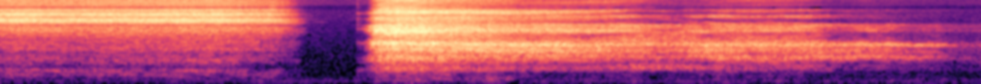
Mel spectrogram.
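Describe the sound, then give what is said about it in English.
Two deep breaths, each a long airy rush: the first lasts about a second and a half before a short silence, and the second is longer, starting strongly and slowly tapering away. “dig deep, reflect, take some deep breaths.”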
